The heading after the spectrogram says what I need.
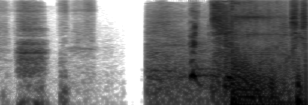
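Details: A person sneezes during a dance-song clip with music playing: a sneeze.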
